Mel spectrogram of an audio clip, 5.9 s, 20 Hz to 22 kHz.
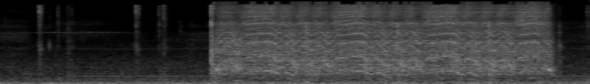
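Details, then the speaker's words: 1992 Toyota 4Runner on a jump box: starter cranks steadily for about three seconds with a few weak catches, but the engine never fires and runs; cranks but will not start. "Toyota's trying to start up. That's about as much as you can get out of it. Tries to fire up and just will not do it."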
